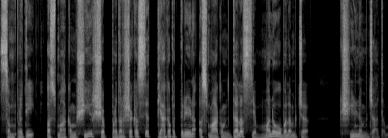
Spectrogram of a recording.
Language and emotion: Sanskrit, sad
